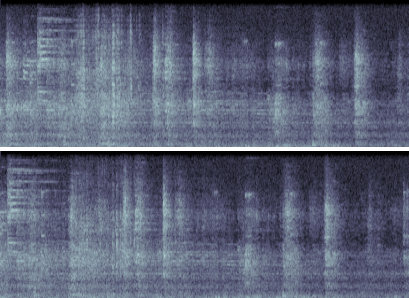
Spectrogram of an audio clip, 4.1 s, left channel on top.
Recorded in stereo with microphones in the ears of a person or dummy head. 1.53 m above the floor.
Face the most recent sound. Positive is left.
turn(degrees=50)  # may be behind; listen again after turning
